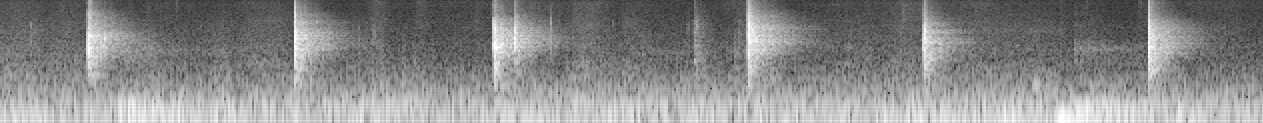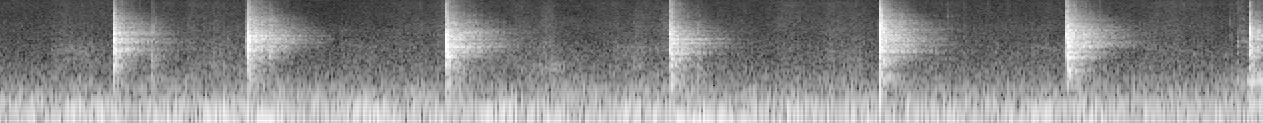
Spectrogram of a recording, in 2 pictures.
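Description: Wooden canes clacking together about once a second in a steady rhythm as two partners trade strikes and blocks in a cane flow drill, each hit sharp and short with a brief ring.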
